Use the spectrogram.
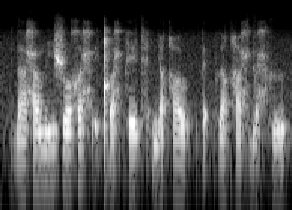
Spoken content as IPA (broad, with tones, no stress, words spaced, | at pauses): da˨˩ħʌ˦˥mi˦˥ʃo˦˥ χɯ˦˥ħḛ˨˦ǃʼʌ˨˩ħpʰe˦˥ tʰɛ̰˨˩ɲi˦˥qʰo˦˥ | pɛ̰˨˩pʰɯ˨˩qʰɯ˨˩ħ dɯ˨˩ħxɯ˨˦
